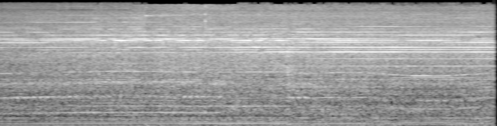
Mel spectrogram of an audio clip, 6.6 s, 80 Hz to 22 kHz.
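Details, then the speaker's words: Mazda RX-8 race car with newly installed JDM Renesis rotary engine, first start after capping a vacuum port, started immediately, check engine light on; steady, even buzzing idle without stumbles or surging right after starting; normal idle. "she lives I think mostly only she turns on and turns off in idles for 10 minutes 15 minutes something like that"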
